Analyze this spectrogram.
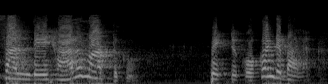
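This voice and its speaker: A woman's voice: on the high side, very animated, moderate pace. A woman speaking as an oracle in a prophetic trance, chanting repetitive blessings in the voice of a goddess. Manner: incantatory, repetitive, declaring blessings in first person as a goddess. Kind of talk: prophetic trance oracle pronouncement at a temple festival. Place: live temple festival ceremony. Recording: echoey live festival sound, faint noise.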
